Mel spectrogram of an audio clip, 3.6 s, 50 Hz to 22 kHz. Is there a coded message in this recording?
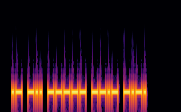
Yes: Morse code from 0.2 to 2.9 s, heard as a keyed tone, about 30 wpm, 700 Hz. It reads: AD0QC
